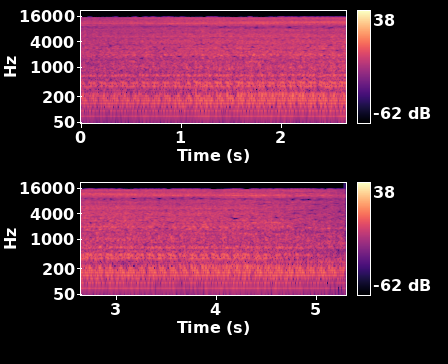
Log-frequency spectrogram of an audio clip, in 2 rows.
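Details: 1990 Cadillac Sedan DeVille, timing just set to 10° BTDC, with a bare exhaust leak at the air tube near the cat: even, steady idle with a smooth rhythm and no missing beats; it is idling properly.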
